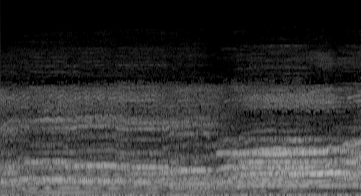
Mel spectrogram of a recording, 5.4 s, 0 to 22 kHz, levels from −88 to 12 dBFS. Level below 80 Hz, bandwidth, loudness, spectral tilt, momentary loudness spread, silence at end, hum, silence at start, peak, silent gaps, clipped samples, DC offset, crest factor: -48 dBFS; 9 kHz; -28 LUFS; -6.5 dB/octave; 9 LU; 0 s; none; 0 s; -12 dBFS; none; under 0.1%; under 0.1%; 16 dB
